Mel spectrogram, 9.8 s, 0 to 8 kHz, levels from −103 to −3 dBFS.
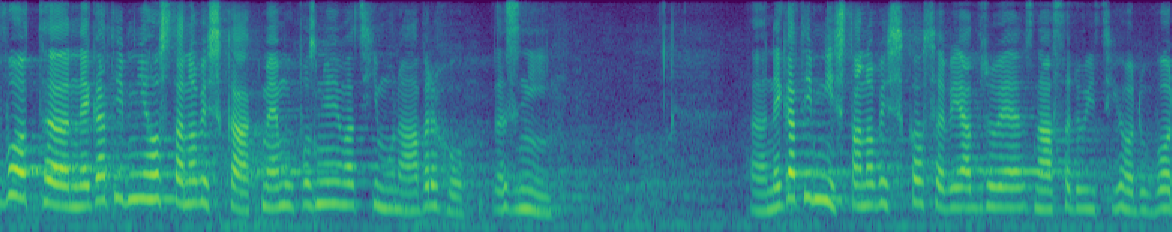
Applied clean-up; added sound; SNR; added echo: none; none; none; none.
